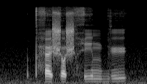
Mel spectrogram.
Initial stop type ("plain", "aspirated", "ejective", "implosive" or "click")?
aspirated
